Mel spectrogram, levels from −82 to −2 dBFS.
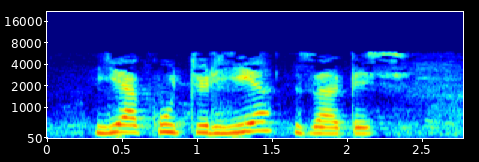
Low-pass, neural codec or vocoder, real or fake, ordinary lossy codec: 7.2 kHz; vocoder, 22.05 kHz, 80 mel bands, WaveNeXt; fake; MP3, 24 kbps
